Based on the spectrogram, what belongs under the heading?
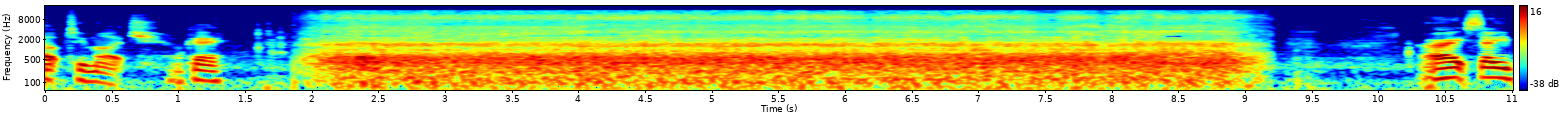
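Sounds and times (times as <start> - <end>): gas torch hissing: 1.9 - 9.3.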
